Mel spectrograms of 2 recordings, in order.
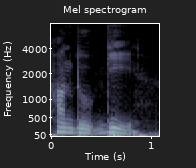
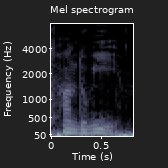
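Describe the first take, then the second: First: The middle g is a hard stop. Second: The middle g is soft and breathy. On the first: The speaker calls it wrong. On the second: The speaker calls it right.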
